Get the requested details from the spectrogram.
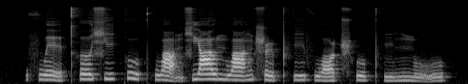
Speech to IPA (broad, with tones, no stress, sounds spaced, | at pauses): f w ḛ˨˩ ɪ̯ t̪ʰ ɤ˥ ɕ i˥ k u˥˩ pʰ w ɑ̰˨˩ ŋ ɕ j ɑ˥ ʊ̯ n̪ w ɑ˧˥ ŋ ʂ ɻ̩˥˩ pʰ i˥ f w ɔ˧˥ ʈ͡ʂʰ u˥˩ pʰ i˧˥ ŋ n̪ ṵ˨˩˦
